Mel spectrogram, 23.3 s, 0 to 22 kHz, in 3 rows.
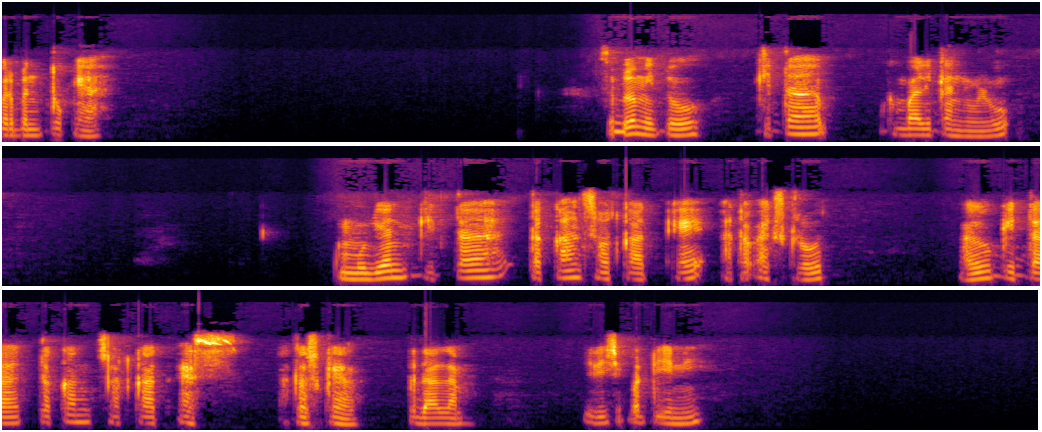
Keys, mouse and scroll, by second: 3.5-8.0 middle drag, 8.8 ctrl+z, 9.2-10.9 middle drag, 12.9 e.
